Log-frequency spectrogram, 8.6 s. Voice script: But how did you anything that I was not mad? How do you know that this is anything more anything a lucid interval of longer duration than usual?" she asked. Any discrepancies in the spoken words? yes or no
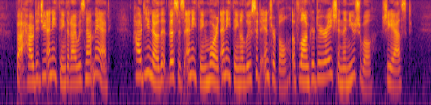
no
